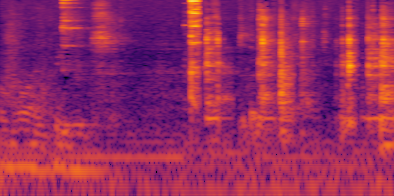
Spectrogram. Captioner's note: wrenches clattering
